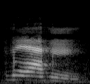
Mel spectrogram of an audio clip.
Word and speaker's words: werden: Werden, werden, Verb, werden, Verb, Hilfsverb, werden, Verb, então a pronúncia é werden.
